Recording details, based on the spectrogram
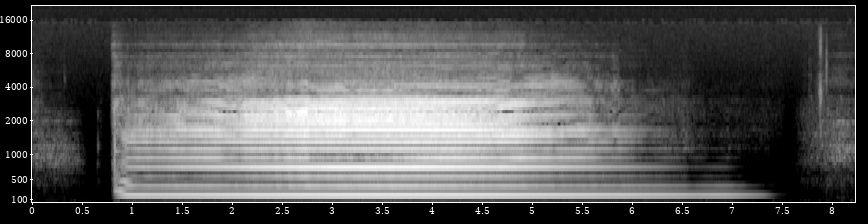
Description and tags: Sax Baritone - A3 - bad-dynamics
Part of the Good-sounds dataset of monophonic instrumental sounds.
instrument::sax_baritone
note::A
octave::3
midi note::45
good-sounds-id::5360
Intentionally played as an example of bad-dynamics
